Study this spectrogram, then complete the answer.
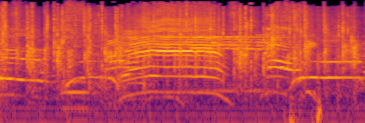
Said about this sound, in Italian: Hanno lavorato come dei veri DJ e si sono proprio comportati da veri uomini di radio. Facciamoci un applauso, siete stati bravissimi.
